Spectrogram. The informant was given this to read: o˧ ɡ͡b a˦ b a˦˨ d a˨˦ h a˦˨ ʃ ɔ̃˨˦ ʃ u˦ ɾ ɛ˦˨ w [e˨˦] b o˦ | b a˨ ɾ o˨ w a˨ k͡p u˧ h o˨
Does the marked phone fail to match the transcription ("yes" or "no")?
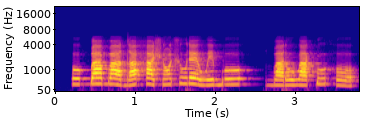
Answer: no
